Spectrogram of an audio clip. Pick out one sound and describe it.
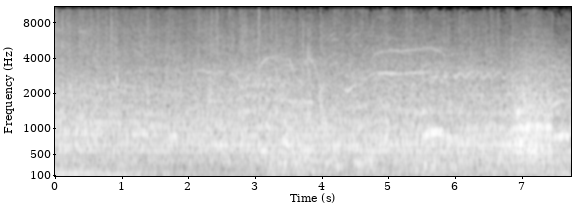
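Fans whistle and shout across a stadium.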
